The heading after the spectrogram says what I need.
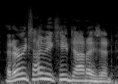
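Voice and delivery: ordinary delivery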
